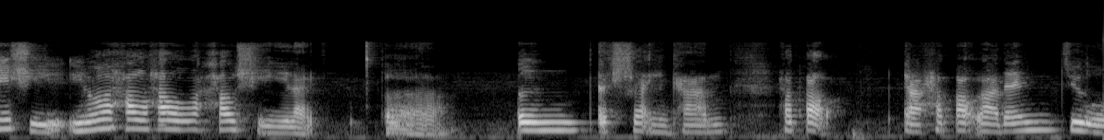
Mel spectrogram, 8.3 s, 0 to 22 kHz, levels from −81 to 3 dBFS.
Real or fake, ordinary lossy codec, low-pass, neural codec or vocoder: fake; none; 7.2 kHz; codec, 44.1 kHz, 2.6 kbps, SNAC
